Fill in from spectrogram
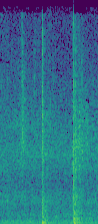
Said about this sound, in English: Pounds the table.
